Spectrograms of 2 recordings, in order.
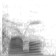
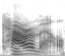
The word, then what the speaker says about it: caramel: I'd like it in Carmel actually you said Carmel when it's pronounced caramel can't we just call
